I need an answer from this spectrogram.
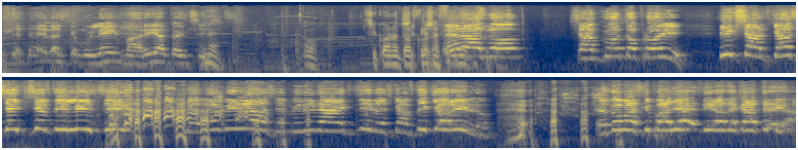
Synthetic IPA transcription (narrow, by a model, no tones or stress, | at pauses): cet̪elɐsce̞mule̞imɐɾiɐt̪o̞eksin | osikonɐt̪okosɐfenɐðo̞ | sɐkuont̪o̞pɾo̞i | iksɐɾt̪çɐseçi̥seft̪ilisi | eðomilɐsepiðinɐek̚t͡siðescɐft̪iceoɾilo | e̞ðo̞mɐscipɐʎɐðioðe̞kɐt̪ɾiɐ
